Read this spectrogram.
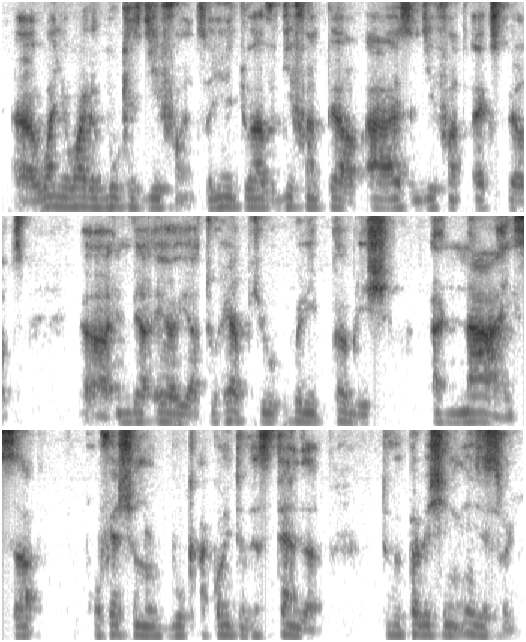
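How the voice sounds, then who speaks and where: This host is a man in his thirties with a French accent, running a live webinar from his home office and talking into a webcam. His mid-range voice is earnest and animated as he checks in with viewers, and the recording quality is low.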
